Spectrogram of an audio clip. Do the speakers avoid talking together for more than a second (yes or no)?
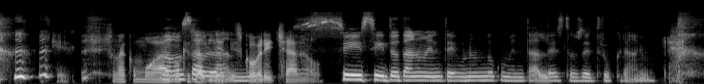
no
